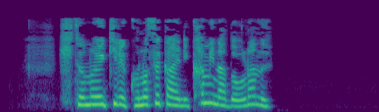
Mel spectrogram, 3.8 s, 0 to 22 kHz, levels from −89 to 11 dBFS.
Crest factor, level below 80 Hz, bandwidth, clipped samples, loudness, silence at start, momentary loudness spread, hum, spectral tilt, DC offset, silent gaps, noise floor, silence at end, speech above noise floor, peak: 16 dB; -74 dBFS; 11.5 kHz; under 0.1%; -18 LUFS; 0.6 s; 8 LU; none; -3 dB/octave; under 0.1%; none; -82 dBFS; 1.1 s; 65 dB; -4 dBFS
